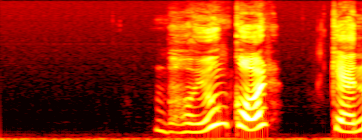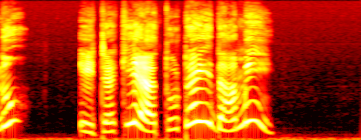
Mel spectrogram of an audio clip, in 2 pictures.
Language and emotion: Bengali, fearful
